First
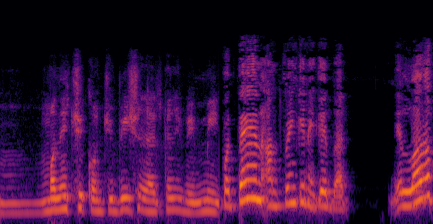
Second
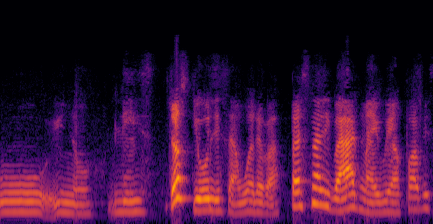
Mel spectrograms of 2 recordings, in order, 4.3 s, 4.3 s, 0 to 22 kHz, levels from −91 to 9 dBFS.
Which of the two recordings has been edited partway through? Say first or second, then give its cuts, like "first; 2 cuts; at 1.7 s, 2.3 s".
first; 1 cut; at 2.2 s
